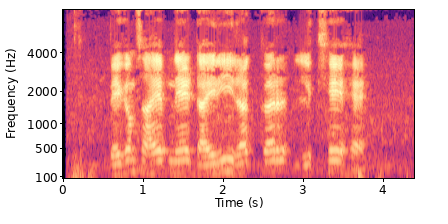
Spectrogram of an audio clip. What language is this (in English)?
Urdu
